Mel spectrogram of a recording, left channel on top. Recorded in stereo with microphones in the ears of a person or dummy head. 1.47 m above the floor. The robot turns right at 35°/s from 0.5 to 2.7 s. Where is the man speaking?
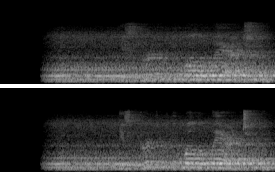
105° right, 1.0 m; by 2.7 s 55° right, 1.0 m.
